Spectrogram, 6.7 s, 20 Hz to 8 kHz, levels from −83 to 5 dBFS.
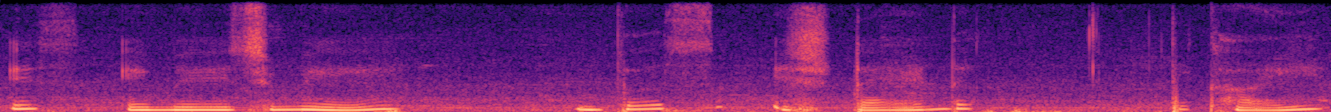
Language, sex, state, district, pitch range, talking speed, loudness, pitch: Hindi, female, Madhya Pradesh, Katni, 200-250 Hz, 55 wpm, -13 LUFS, 215 Hz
